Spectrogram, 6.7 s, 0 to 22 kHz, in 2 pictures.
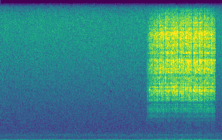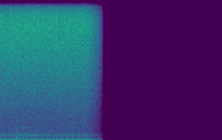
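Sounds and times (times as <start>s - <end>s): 
Chorthippus grasshopper rasping stridulation: 0.0s - 4.8s
faint background hiss: 0.0s - 4.9s.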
